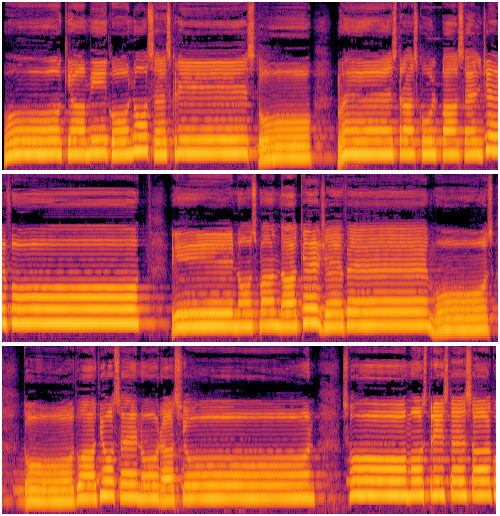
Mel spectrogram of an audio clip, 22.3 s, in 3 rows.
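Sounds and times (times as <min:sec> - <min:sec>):
tenor singing: 0:00.0 - 0:22.2.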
